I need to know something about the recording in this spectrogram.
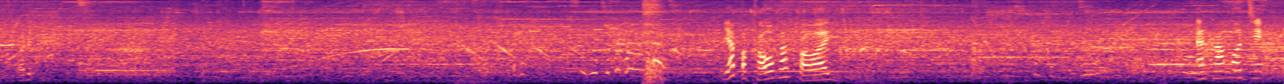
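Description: A slot machine plays bright electronic music and sound effects.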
